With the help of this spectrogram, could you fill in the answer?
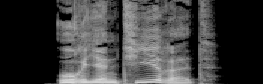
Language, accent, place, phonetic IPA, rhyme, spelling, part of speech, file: German, Germany, Berlin, [oʁiɛnˈtiːʁət], -iːʁət, orientieret, verb, De-orientieret.ogg
- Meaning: second-person plural subjunctive I of orientieren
